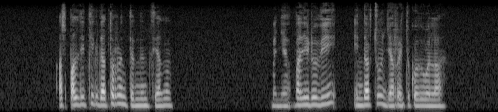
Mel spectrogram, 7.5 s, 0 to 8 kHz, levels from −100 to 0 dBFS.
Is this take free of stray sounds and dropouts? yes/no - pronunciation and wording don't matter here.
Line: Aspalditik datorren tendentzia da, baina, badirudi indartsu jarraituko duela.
yes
